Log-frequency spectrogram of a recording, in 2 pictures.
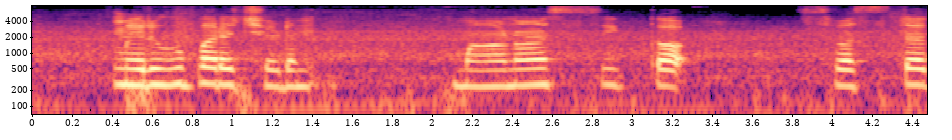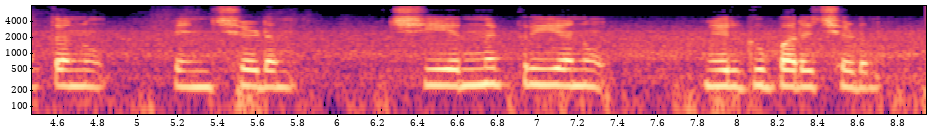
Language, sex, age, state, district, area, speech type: Telugu, female, 18-30, Andhra Pradesh, Eluru, rural, spontaneous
